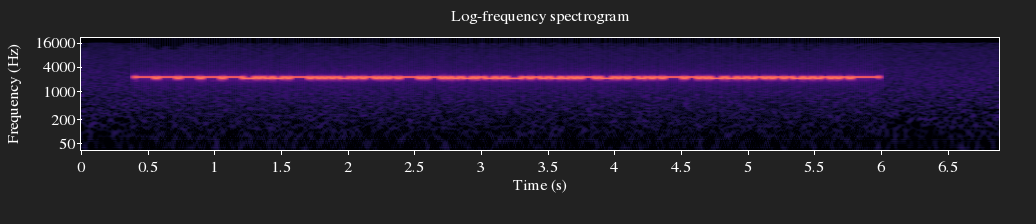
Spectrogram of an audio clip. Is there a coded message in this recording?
Yes: RTTY (45.45 baud, 170 Hz shift) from 0.4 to 6.0 s, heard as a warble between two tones, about 2200 Hz centre. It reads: JA6XSH TU XE0KE CQ CQ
